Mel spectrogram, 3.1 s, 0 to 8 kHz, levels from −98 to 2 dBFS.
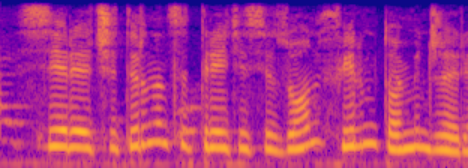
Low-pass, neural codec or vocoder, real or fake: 7.2 kHz; none; real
